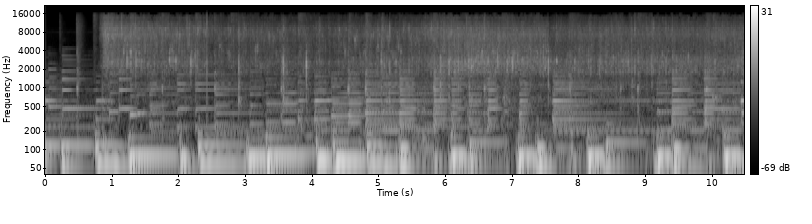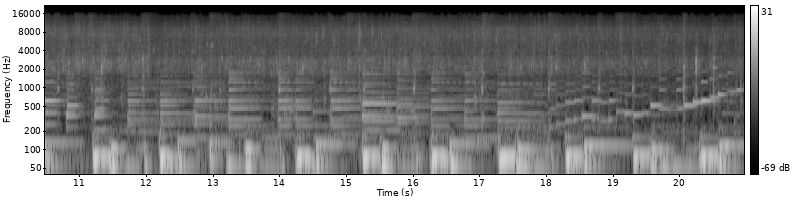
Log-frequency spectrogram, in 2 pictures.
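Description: Diced onion sizzling in hot oil in a wok, the frying hiss starting suddenly about a second in and running steadily. Background music with a bass line plays throughout.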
